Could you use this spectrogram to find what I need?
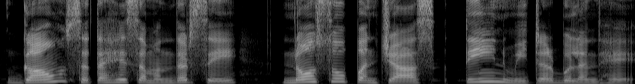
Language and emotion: Urdu, neutral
